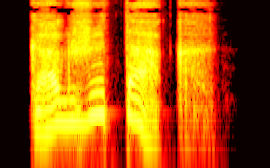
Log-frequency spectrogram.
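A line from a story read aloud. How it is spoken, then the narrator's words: Distinct hiss. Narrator (Russian): прошипел он вполне, впрочем, явственно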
